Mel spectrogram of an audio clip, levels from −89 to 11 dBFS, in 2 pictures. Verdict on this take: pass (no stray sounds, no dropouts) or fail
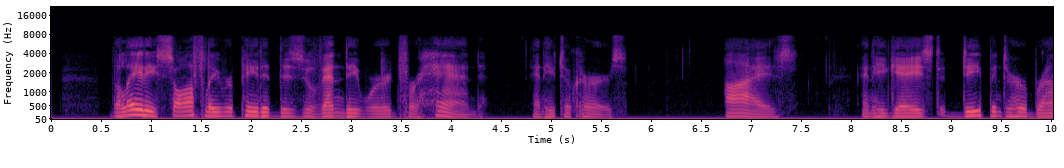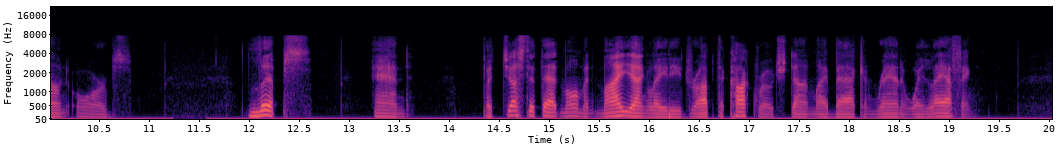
pass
